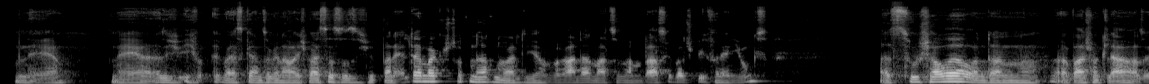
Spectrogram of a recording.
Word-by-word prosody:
Ne. 75 -2 -8 0.5
Ne. 75 0 -4
Also, 100 +1 -3
ich 90 - -8
ich - - -7
w - - -8 0.2
weiß 90 -1 -1
gar - - -1
nicht 90 - -4
so 90 - -3
genau. 85 -1 -1
Ich 85 +2 -6
weiß, 95 -1 +2
dass 110 -1 0
er 100 - -3
sich 90 0 -6
mit 95 - -8
meinen - - +1
Eltern 140 -1 +2
mal 135 -1 +6
gestritten 130 -2 -6
hatten, 110 -3 -1
weil 85 -1 -2
die 85 +1 -13
waren 80 +1 -3
dann 90 -1 -3
mal 85 -1 -3
zu 90 +2 -7
'nem 80 -2 -11
Basketballspiel - - -2
von 95 - -10
den 85 -1 -8
Jungs 145 - -8 1.1
als - - +3
Zuschauer, 120 +3 +7
und 90 -3 0
dann 85 -1 0 0.3
wa - - -4
war - - +5
schon - - -3
klar, - - +3
also 80 - -3
90 Hz, 220 wpm, -27 LUFS, 85-110 Hz, 1.1 s, Zuschauer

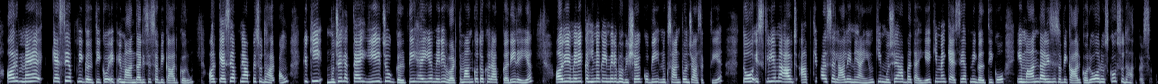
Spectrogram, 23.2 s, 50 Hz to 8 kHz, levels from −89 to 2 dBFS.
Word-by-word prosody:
और 330 +3 +5
मैं 315 +1 +4 0.3
कैसे 325 +3 +4
अपनी 325 -3 -1
गलती 255 -2 0
को 270 +4 0
एक 260 -2 -1
ईमानदारी 235 -1 +1
से 265 - -7
स्वीकार 230 -5 -3
करूँ 210 +4 -6 0.3
और 280 +1 +2
कैसे 290 +2 +5
अपने 320 -1 +1
आप 305 -1 +4
में - - -1
सुधार 260 -8 -3
पाऊँ? 210 +10 -4 0.3
क्योंकि 350 +5 +2
मुझे 260 +7 +1
लगता 320 -1 0
है 310 0 +6
ये 310 +3 +2
जो 340 0 0
गलती 230 +7 0
है 290 -1 +2
ये 300 +1 +1
मेरे 285 +1 0
वर्तमान 250 +4 0
को 290 - -3
तो 290 0 0
ख़राब 260 -3 -1
कर 210 +1 -1
ही 260 - +4
रही 225 -4 -2
है 285 - -1 0.5
और 275 +1 +7
ये 315 0 +6
मेरे 305 +1 +5
कहीं 290 -1 +2
न 310 0 +2
कहीं 310 0 +2
मेरे 300 +1 +2
भविष्य 275 -1 +1
को 265 -1 -2
भी 265 +3 -2
नुकसान 245 -1 -2
पहुँचा 250 -3 0
सकती 220 0 -9
है। 285 +7 -5 0.4
तो 295 +1 +3
इसलिए 315 +4 -1
मैं 335 -1 +1
आज 275 -1 +3
आपके 250 +6 -3
पास 295 -2 +1
सलाह 250 -6 0
लेने 260 -2 -2
आई 205 -3 -3
हूँ 240 +3 -5
कि 305 - -4
मुझे 265 +1 -2
आप 285 -3 -1
बताइए 230 -2 -4
कि 300 - -5
मैं 290 0 -2
कैसे 270 0 -1
अपनी 275 -1 -4
गलती 220 +3 -3
को 255 +2 +1 0.3
ईमानदारी 275 +1 +3
से 280 +1 -5
स्वीकार 235 -5 -2
करूँ 230 +6 0
और 295 -1 +2
उसको 315 +5 -5
सुधार 270 -7 -7
कर - - -15
सकूँ? - - -13
275 Hz, 205 wpm, -23 LUFS, 240-300 Hz, 0.5 s, और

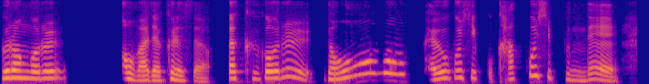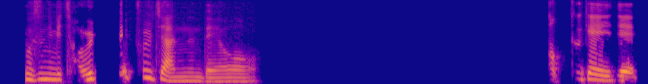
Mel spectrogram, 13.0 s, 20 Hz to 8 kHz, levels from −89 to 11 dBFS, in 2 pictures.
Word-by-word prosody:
그런 250 0 +8
거를 240 +1 +4 0.5
어 220 -2 +3
맞아요. 165 -1 +2
그랬어요. 160 - -1 0.2
딱 235 0 +4
그거를 240 +2 +3
너무 385 - +2 0.2
배우고 235 +7 +1
싶고 235 -2 -9
갖고 205 +11 -3
싶은데 190 - -3 0.5
교수님이 200 0 -1
절대 205 +7 -3
풀지 255 -5 -1
않는대요. 135 -1 -5 2.9
어 - - -8
그게 200 -1 -1
이제 160 -2 +2
205 Hz, 210 characters per minute, -22 LUFS, 165-245 Hz, 2.9 s, 그런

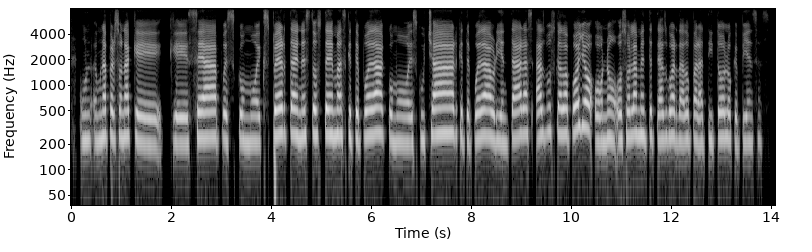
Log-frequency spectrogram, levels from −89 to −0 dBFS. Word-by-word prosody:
un 225 0 -6
una 225 +3 0
persona 245 0 0
que 205 -5 -2
que 205 -1 0
sea 235 +2 +3
pues 225 -2 -3
como 215 -1 -4
experta 255 +4 +2
en 240 -2 0
estos 250 +1 0
temas, 255 -1 +2
que 240 - -2
te 230 0 0
pueda 255 +3 +3
como 215 -4 -5
escuchar, 255 +5 +2
que 240 -2 -4
te 220 +1 -5
pueda 240 +4 +2
orientar. 225 +3 0
¿Has 265 -1 -2
has 245 +3 0
buscado 265 -1 -1
apoyo 290 +4 +3
o 215 0 -2
no? 225 0 -3
¿O, 225 - 0
solamente 245 0 -1
te 225 -1 -5
has 225 +1 -2
guardado 230 -2 -1
para 215 -2 -3
ti 215 +2 -8
todo 235 +2 -1
lo 230 -1 -3
que 205 - -6
piensas? 210 +1 -11
235 Hz, 160 wpm, -22 LUFS, 215-255 Hz, -, sea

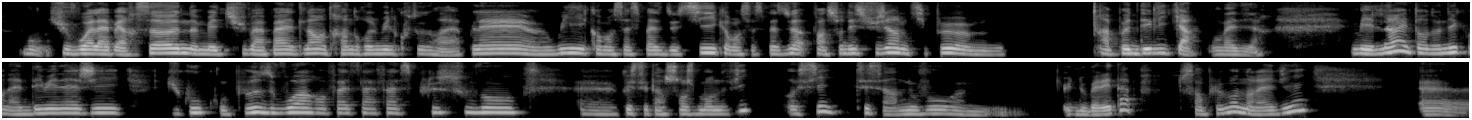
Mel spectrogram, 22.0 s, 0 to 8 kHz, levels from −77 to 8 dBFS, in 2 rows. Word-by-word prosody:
bon, 165 -4 -5
tu 175 - -3
vois 170 +1 +5
la 160 -1 +7
personne 190 +6 +5
mais 155 -1 +2
tu 155 +2 -2
vas 150 -2 +2
pas 170 +2 +3
être 165 +1 -4
là, 180 +1 +3
en 180 - +1
train 160 0 -3
de 165 - -1
remuer 165 +1 +1
le 160 - -5
couteau 165 - -8
dans 145 -4 -5
la 120 +2 -4
plaie: 180 +1 +3
«heu, 150 -1 -3
oui 190 +3 +2
comment 160 -2 -2
ça 155 0 -3
se 150 - -5
passe 155 -1 -1
de 150 0 -3
ci, 200 +8 +3
comment 160 -6 -2
ça 145 -1 -7
se 145 - -9
passe 160 -1 -2
de 185 - +3
ça?» 175 - -1
Enfin, 160 - -1
sur 175 +4 0
des 180 - +3
sujets 185 +4 +1
un 200 -3 +5
petit 175 -1 -6
peu, 200 -3 +4
hem, 140 -3 -5 0.7
un 165 - +1
peu 180 +2 +5
délicats, 185 +1 +3
on 145 - -8
va 140 -1 0
dire. 115 -5 -7 0.7
Mais 180 -2 +5
là, 225 +10 +5
étant 205 -6 +1
donné 195 +5 +4
qu'on 175 - -8
a 150 -1 -4
déménagé, 190 +3 +1 0.3
du 165 - -10
coup, 205 +2 0
qu'on 160 -8 -11
peut 210 +7 +1
se 200 - +1
voir 205 0 +1
en 190 - -7
face 190 +1 -7
à 185 - -6
face 190 0 -6
plus 210 - -8
souvent, 215 0 0 0.5
heu, 145 -1 -10
que 175 - -2
c'est 165 -2 -5
un - - -4
changement 160 0 -1
de 160 - -2
vie 300 - -3 0.3
aussi. 220 +9 -3
Tu 195 - -4
sais, 180 - -6
c'est 145 - -9
un 135 - -8
nouveau, 155 +2 -4
hem, 130 -2 -11 0.6
une 145 - -8
nouvelle 140 +1 0
étape 310 - -2 0.3
tout - - -8
simplement 175 +9 -3
dans 190 -7 0
la 145 +1 -3
vie. 235 - 0 0.9
Heu, 135 -2 -6
170 Hz, 245 wpm, -22 LUFS, 155-195 Hz, 0.9 s, la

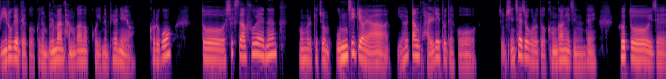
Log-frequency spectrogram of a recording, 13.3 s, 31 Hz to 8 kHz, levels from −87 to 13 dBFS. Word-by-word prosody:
미루게 140 +5 +4
되고 95 -5 -6
그냥 105 -4 -5
물만 120 +4 +3
담가 100 +4 -2
놓고 110 -2 -6
있는 90 0 -7
편이에요. 105 - -3 0.3
그러고 150 +9 0 0.6
또 130 -3 +3
식사 165 -5 0
후에는 180 0 +2 0.4
뭔가 125 0 -3
이렇게 130 +2 -8
좀 125 -5 -3
움직여야 125 - +4 0.2
이 105 - -11
혈당 160 +2 +1
관리도 125 +7 -2
되고 90 -4 -8 0.5
좀 65 - -11
신체적으로도 130 - 0
건강해지는데 105 -3 -3 0.4
그것도 125 -6 +4
이제 100 -1 -4
120 Hz, 290 characters per minute, -23 LUFS, 100-140 Hz, 0.6 s, 미루게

